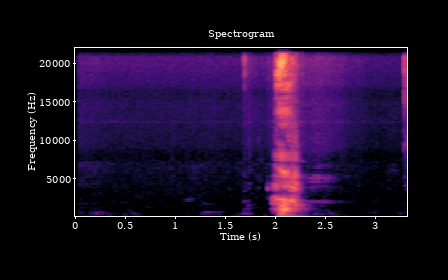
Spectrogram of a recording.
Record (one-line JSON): {"exhalation_length": "3.3 s", "exhalation_amplitude": 32767, "exhalation_signal_mean_std_ratio": 0.21, "survey_phase": "alpha (2021-03-01 to 2021-08-12)", "age": "45-64", "gender": "Male", "wearing_mask": "No", "symptom_none": true, "smoker_status": "Current smoker (11 or more cigarettes per day)", "respiratory_condition_asthma": false, "respiratory_condition_other": false, "recruitment_source": "REACT", "submission_delay": "2 days", "covid_test_result": "Negative", "covid_test_method": "RT-qPCR"}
